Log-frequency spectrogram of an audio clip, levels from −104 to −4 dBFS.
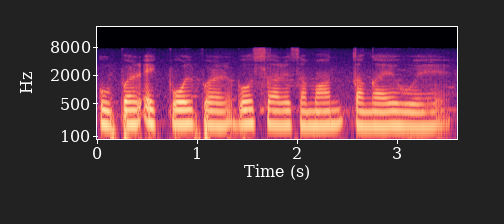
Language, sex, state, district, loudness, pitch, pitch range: Hindi, female, Arunachal Pradesh, Papum Pare, -17 LUFS, 175 Hz, 170-185 Hz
